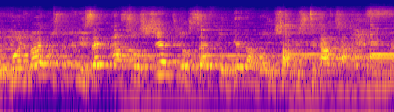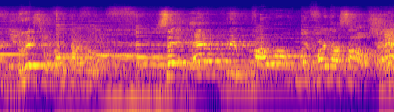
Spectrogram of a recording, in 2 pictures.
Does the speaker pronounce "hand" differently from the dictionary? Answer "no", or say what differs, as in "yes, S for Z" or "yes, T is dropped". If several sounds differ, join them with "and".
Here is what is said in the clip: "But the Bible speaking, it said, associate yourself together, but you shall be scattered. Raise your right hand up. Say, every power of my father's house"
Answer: yes, D is dropped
